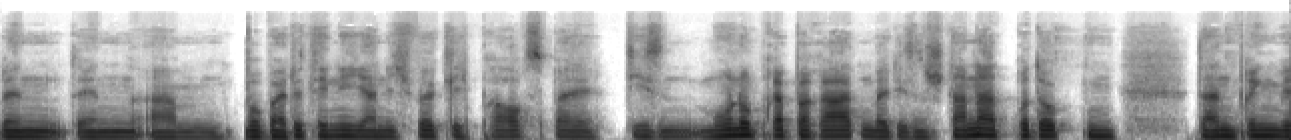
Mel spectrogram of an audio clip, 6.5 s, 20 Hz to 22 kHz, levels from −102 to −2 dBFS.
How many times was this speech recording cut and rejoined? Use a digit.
2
